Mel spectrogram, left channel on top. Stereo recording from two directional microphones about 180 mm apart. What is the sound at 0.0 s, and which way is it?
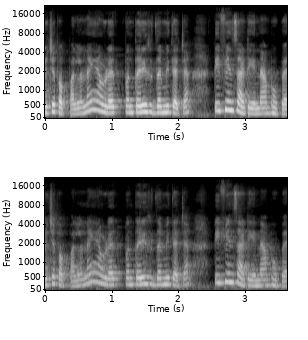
A woman's voice, 35° left (ahead or behind).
